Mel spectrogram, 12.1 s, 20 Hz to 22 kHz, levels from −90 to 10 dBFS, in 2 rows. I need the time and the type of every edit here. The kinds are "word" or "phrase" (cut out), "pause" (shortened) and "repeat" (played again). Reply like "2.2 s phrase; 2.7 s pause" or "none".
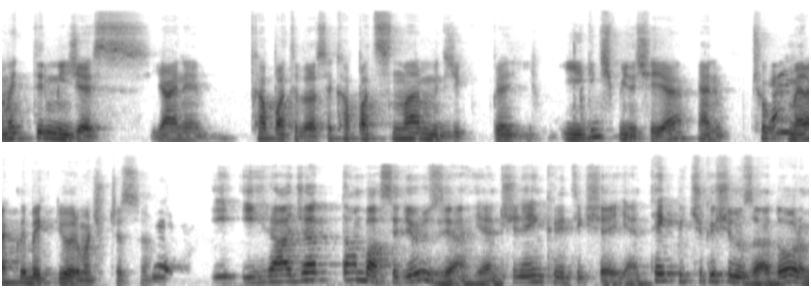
9.8 s word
